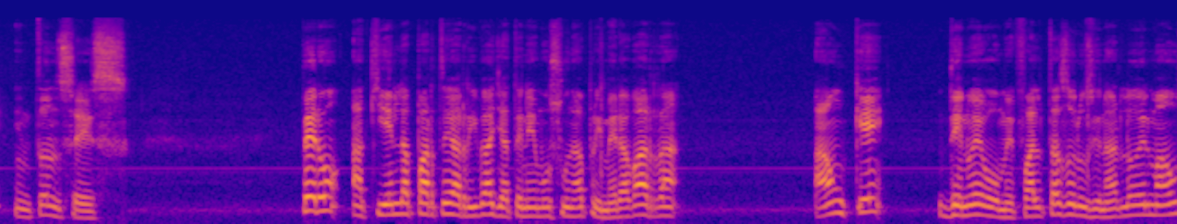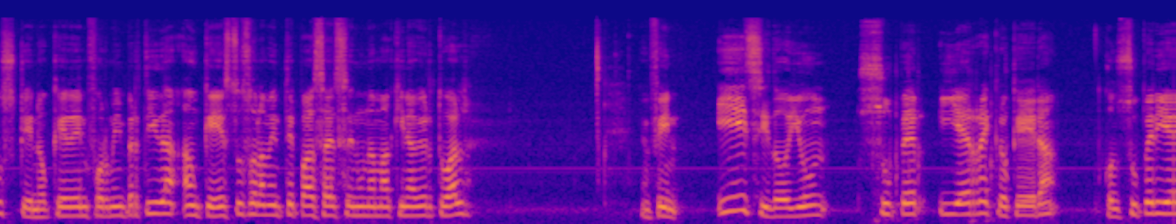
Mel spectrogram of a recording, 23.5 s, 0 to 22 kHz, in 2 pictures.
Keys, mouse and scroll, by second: 21.3 super+r.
